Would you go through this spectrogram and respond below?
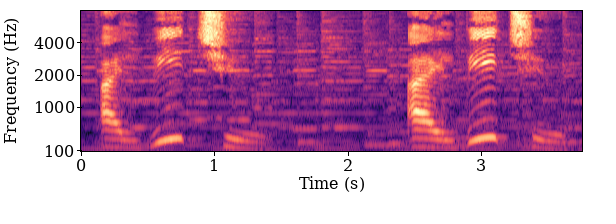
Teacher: When the fortis T is followed by the ya sound, turns into the ch sound. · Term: assimilation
